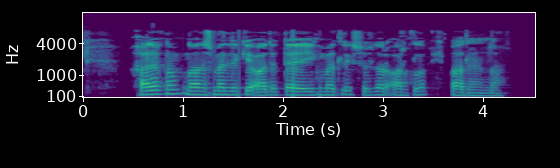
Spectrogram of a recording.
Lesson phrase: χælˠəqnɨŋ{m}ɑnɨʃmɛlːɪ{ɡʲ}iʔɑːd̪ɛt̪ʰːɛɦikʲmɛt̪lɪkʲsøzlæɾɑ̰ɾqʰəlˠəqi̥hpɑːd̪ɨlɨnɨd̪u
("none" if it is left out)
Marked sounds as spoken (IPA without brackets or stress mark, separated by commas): n, kʲ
